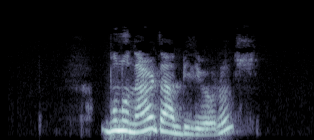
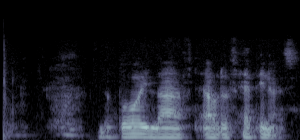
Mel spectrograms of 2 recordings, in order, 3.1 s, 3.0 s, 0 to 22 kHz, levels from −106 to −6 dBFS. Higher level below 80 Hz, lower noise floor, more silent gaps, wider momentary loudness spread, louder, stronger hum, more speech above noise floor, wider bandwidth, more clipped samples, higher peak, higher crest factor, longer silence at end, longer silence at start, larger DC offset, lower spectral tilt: about the same, -64 dBFS vs -68 dBFS; first, -89 dBFS vs -71 dBFS; neither; second, 12 LU vs 22 LU; first, -25 LUFS vs -43 LUFS; neither; first, 65 dB vs 29 dB; second, 4.8 kHz vs 6.8 kHz; neither; first, -12 dBFS vs -28 dBFS; about the same, 16 dB vs 18 dB; first, 0.8 s vs 0.1 s; first, 1 s vs 0 s; neither; about the same, -8 dB/octave vs -7.5 dB/octave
